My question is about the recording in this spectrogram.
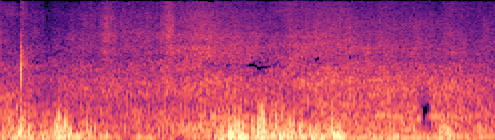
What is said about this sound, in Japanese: これ風の音で、聞こえてるのかな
